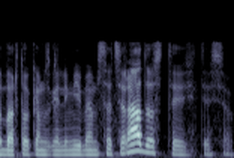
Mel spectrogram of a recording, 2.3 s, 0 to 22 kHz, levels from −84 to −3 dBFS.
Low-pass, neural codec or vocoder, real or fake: 7.2 kHz; none; real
